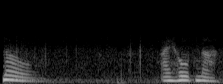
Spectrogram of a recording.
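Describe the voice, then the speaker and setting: An actress playing a proud, world-weary café woman in a measured, formal, restrained 1930s radio drama style. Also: lowish voice, fairly even intonation. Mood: reserved, wistful. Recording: noisy, tinny 1930s radio broadcast.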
